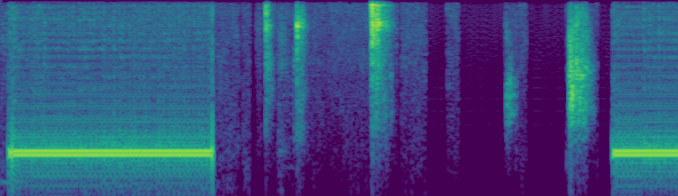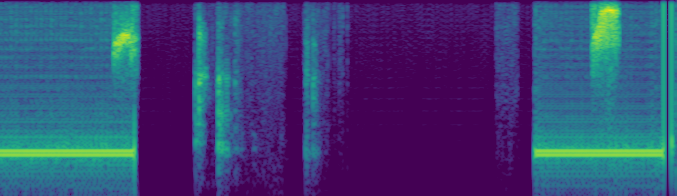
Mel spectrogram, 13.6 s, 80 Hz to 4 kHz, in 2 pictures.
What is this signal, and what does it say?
Ringback tone (North America), 440 + 480 Hz.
